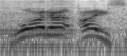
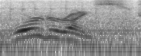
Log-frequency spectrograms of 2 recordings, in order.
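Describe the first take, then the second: First: "Water ice" as "waw-tuh ice"; "Water ice" with no R in the first syllable; own pronunciation. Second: "water ice" slowly as "wor-der ice"; "water ice" mimicked as "wor-der ice"; disowned pronunciation. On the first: Shown as a demonstration. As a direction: say "Water ice" loudly with a round "aw". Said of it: "it's too different". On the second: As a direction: put an intrusive R in "water ice". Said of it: "My wife say water ice".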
